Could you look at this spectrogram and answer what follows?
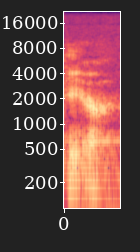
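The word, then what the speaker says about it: char: an interesting one about how to pronounce C-H-A-R. I was personally disappointed to see that there's such a low percentage who say care. They pronounce it the way that I pronounce it.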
